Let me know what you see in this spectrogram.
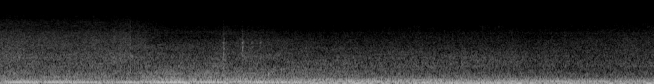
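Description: Nissan 300ZX Z32's V6 engine idling steadily, heard from inside the cabin.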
